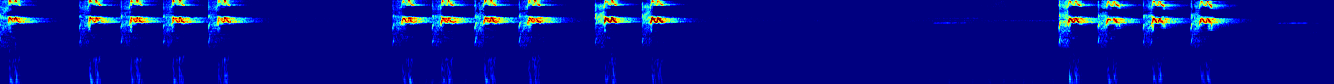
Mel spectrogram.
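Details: Male blue-crowned hanging parrot calling a female with rapid bursts of four or five shrill, very high clicking chips, bursts separated by about a second of quiet.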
